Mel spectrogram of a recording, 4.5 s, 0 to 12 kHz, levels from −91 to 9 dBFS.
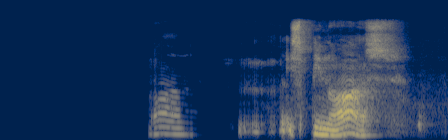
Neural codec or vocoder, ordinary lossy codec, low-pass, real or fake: none; none; 7.2 kHz; real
